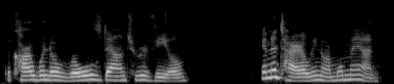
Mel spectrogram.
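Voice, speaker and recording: A woman's voice: mid-range voice, moderate pace, a little mellow, no room sound, clean studio sound. A woman reading stage directions as scripted narration for a dramatic script reading.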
